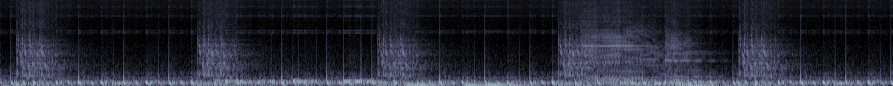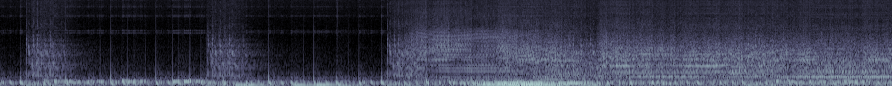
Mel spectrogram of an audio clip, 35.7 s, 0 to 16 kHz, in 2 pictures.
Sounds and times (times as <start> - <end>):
Techno: 0.0 - 35.7.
